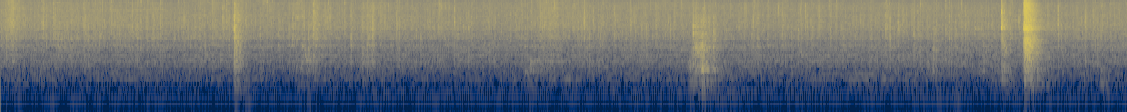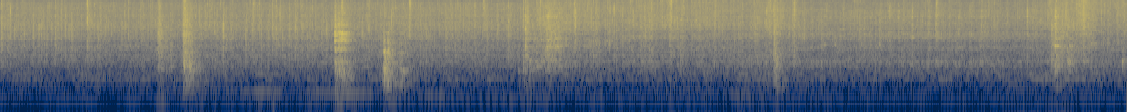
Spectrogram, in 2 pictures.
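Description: Fried rice with beef and spinach sizzling steadily in a nonstick pot while it is stirred, with a few sharp knocks and scrapes of a plastic spatula against the pot; the loudest knock comes about halfway through.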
